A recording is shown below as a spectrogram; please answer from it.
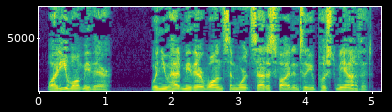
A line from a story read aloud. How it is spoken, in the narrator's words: She asks, her voice quiet and sad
